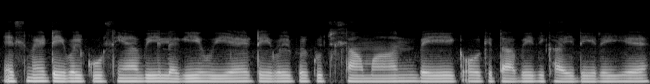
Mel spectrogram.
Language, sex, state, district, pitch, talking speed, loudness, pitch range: Hindi, female, Rajasthan, Jaipur, 140 Hz, 165 wpm, -17 LUFS, 140-145 Hz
